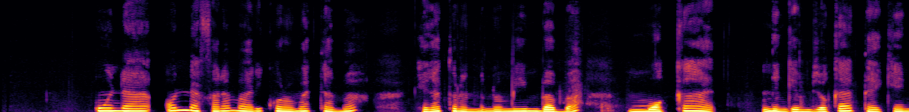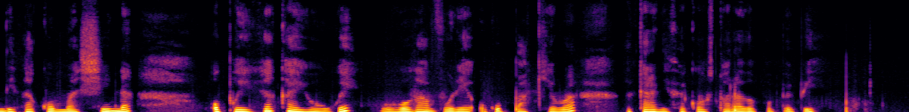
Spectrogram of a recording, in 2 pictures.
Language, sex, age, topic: Oshiwambo, female, 25-35, agriculture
